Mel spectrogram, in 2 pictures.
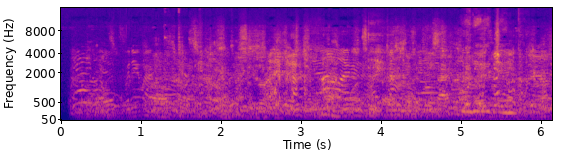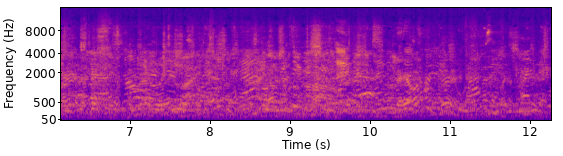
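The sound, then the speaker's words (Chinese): Dense, steady crowd chatter from a noisy cocktail party, many overlapping voices blending into a loud, continuous babble with no single speaker standing out for the whole twelve seconds, played as an example of the cocktail party effect in speech perception. “在这样一个很嘈杂的环境当中，对我们人类来讲，我们是还是比较容易呃关注到我们想听的一个人的说说话呃话音当中的。”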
